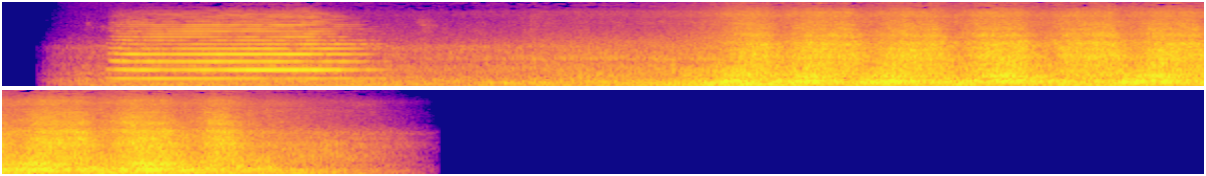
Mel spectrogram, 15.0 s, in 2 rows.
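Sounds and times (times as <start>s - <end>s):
train passing: 0.3s - 10.2s
train horn blast: 0.6s - 2.6s.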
